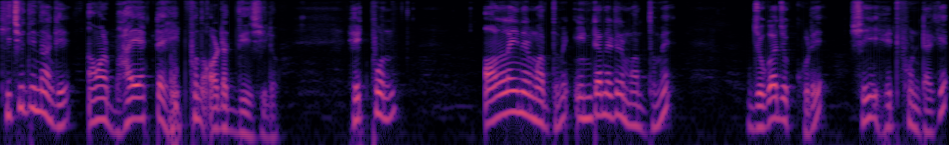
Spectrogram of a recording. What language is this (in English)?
Bangla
